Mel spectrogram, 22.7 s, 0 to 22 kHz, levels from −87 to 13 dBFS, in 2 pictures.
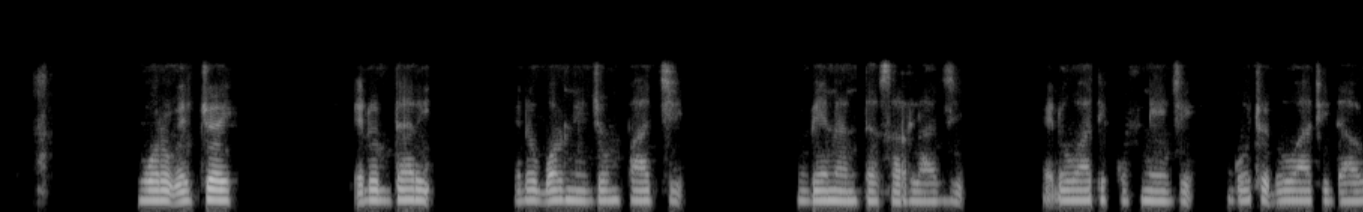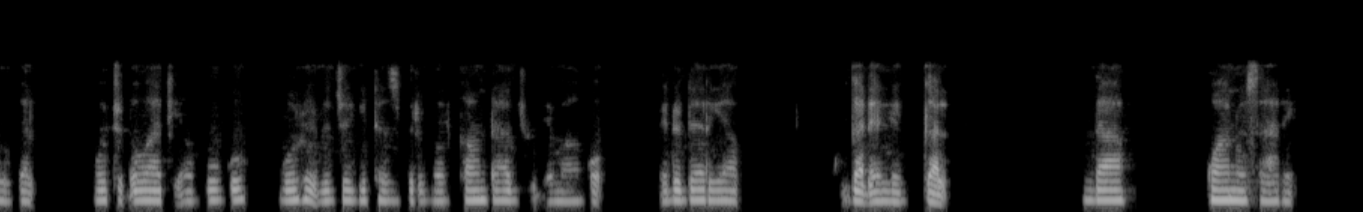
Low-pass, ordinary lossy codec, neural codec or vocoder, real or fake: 7.2 kHz; Opus, 16 kbps; none; real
